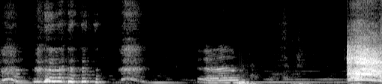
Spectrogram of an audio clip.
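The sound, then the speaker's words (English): A voice imitates a griffin's bird call: a few short voiced, wavering cries, then a loud, harsh, raspy screech bursts out at the end and holds briefly. “Grab the griffin in your hand for inspiration. What sound would that birdie make?”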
